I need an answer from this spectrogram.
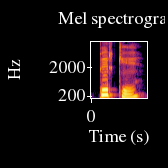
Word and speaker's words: perché: It tells you to hit that last syllable with extra energy. Let's try some common words where the accent is king. Repeat after me. Caffè. Città. Perché?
